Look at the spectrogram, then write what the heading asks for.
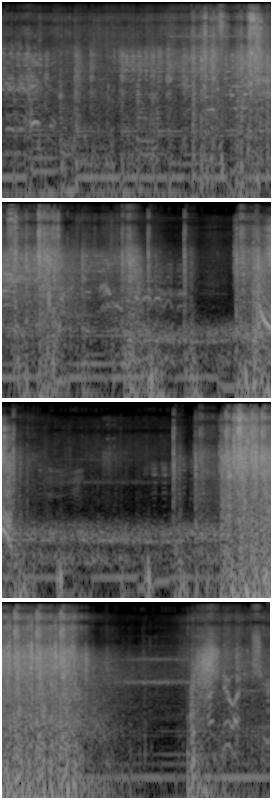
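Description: Gunshots crack out during a Red Dead Redemption shootout, with loud bursts and crashes mixed among horse whinnies and in-game voices, the fire coming in clusters with a heavy volley near the end.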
